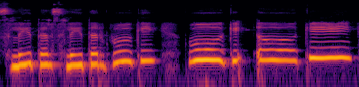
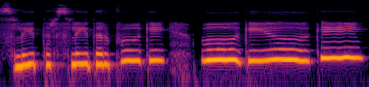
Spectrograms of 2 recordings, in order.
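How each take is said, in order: Both takes have the same delivery.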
